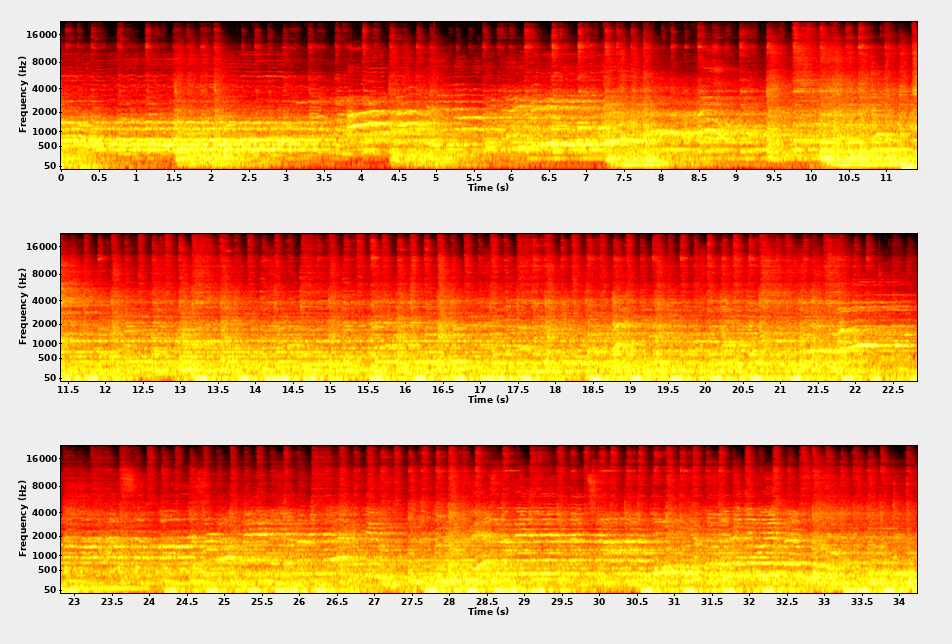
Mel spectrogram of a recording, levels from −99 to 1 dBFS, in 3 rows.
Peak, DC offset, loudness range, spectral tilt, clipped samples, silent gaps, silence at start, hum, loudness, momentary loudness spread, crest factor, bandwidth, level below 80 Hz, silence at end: 0 dBFS; under 0.1%; 2 LU; -6.5 dB/octave; under 0.1%; none; 0 s; none; -16 LUFS; 5 LU; 14 dB; 19 kHz; -20 dBFS; 0 s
